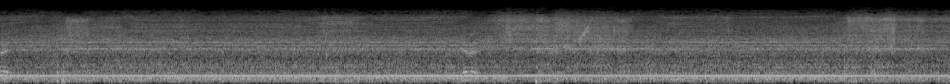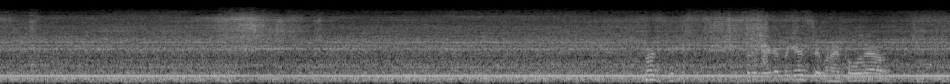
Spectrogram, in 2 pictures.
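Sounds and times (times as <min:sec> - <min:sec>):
vacuum cleaner running: 0:00.0 - 0:19.0
suction hiss: 0:00.5 - 0:07.4, 0:08.2 - 0:12.9.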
